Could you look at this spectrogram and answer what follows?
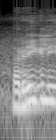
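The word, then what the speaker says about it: Wrigley: डी है आपका रिगली, इसको रिगली पढ़ते हैं, डब्ल्यू इसका साइलेंट होता है, रिगली फॉर्सेप्स के नाम से जानते हैं।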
